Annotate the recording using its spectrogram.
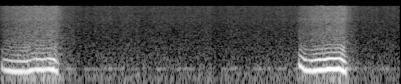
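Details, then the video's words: Cat snoring in its sleep; two droning, slightly wavering nasal snores about half a second long, separated by nearly three seconds of quiet breathing and faint room hiss. "Snoring cat"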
